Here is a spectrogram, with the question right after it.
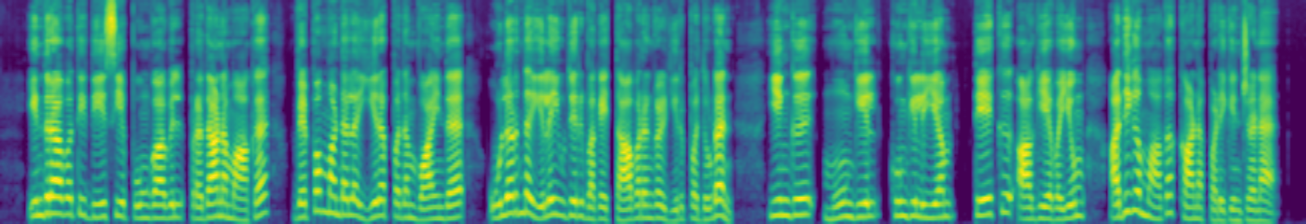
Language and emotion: Tamil, neutral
